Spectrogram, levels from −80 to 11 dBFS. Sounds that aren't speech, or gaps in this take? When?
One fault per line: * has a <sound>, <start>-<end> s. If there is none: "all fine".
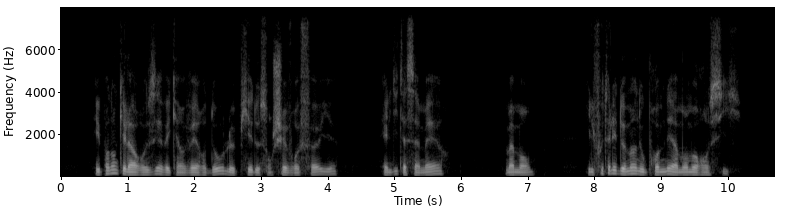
all fine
